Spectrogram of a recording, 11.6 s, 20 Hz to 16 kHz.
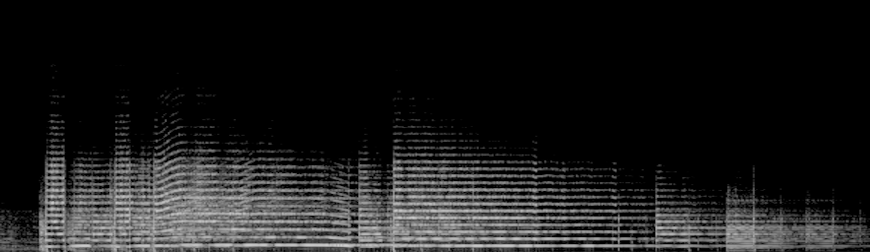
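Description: Electric guitar notes and chords through a BOSS Katana MK2 amp's reverb, from its mono output, ring out drenched in reverb, sustaining and overlapping into a wide wash before fading at the end.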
